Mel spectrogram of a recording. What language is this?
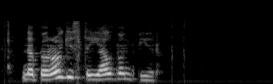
Russian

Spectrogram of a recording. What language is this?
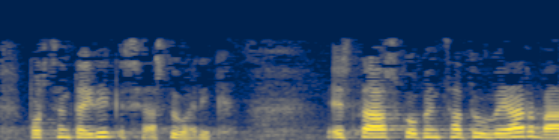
Basque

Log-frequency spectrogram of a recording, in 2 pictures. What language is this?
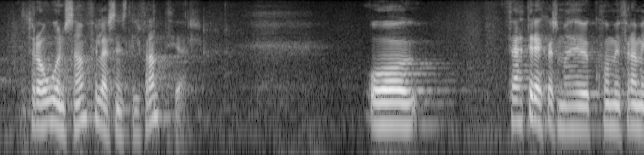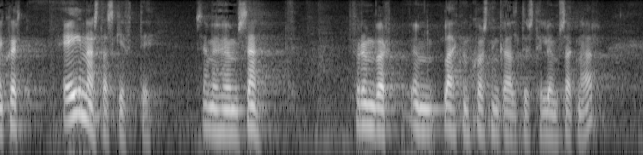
Icelandic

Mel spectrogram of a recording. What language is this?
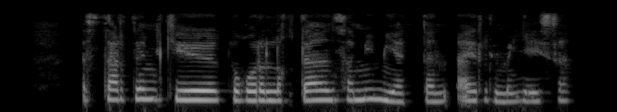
Uzbek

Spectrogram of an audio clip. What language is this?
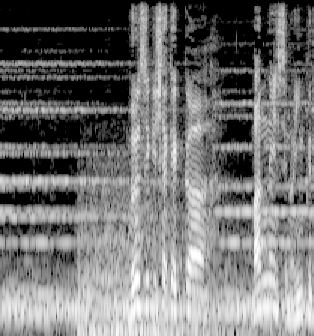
Japanese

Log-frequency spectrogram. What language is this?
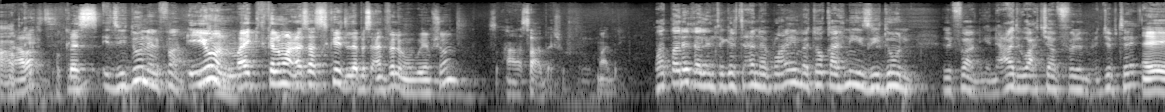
Arabic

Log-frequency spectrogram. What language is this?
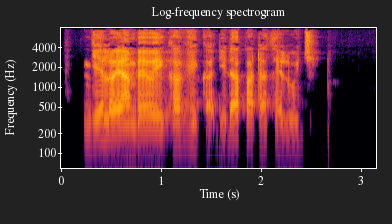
Taita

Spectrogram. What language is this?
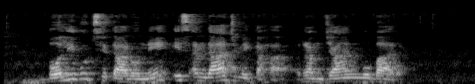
Hindi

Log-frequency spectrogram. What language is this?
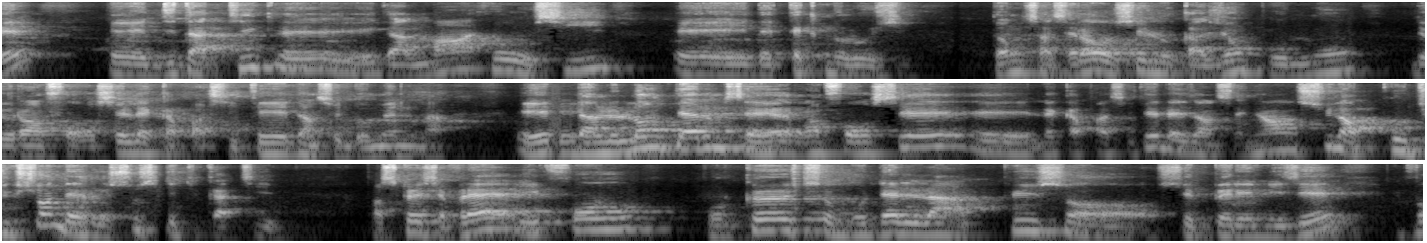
French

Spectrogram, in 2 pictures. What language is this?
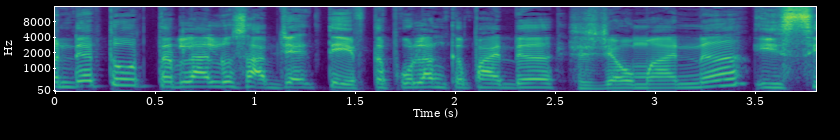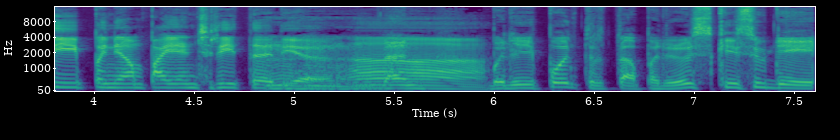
Malay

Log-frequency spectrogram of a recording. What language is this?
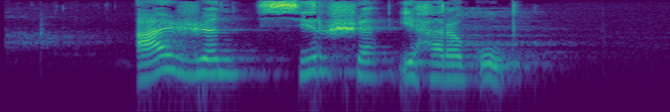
Abkhazian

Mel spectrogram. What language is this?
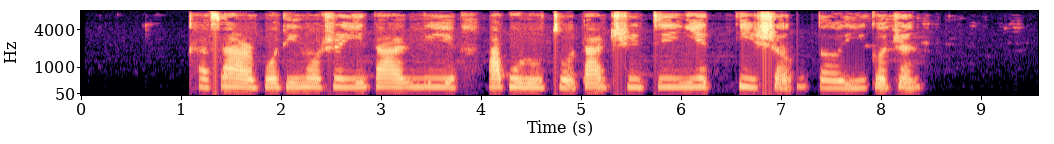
Chinese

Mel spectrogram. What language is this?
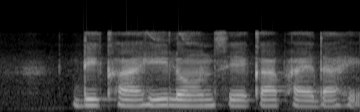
Chhattisgarhi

